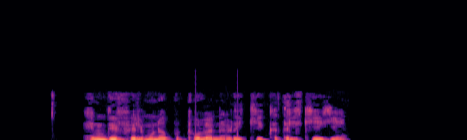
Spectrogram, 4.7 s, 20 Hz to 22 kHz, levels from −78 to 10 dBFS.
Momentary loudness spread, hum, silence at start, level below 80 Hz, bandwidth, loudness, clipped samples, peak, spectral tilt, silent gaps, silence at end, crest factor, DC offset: 11 LU; none; 0.85 s; -50 dBFS; 7.8 kHz; -21 LUFS; under 0.1%; -4 dBFS; -8 dB/octave; none; 1.2 s; 18 dB; under 0.1%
